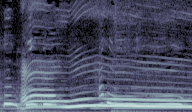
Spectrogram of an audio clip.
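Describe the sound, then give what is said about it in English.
A person imitates a wolf howl with one loud, sustained wavering cry that rises in pitch and holds steady for about two seconds, with no other talking. “So you're gonna change into a wolf right now and it's howl like, back.”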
